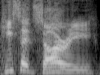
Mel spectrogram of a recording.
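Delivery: mock lawyer threat. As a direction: bluff like a smug litigant. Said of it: "You should have just been like".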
